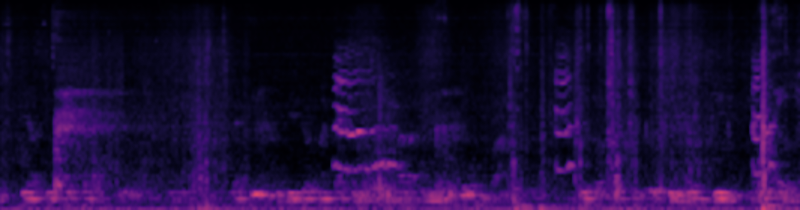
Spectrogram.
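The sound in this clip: A domestic cat meows a few times, each call short and high, over a steady low hum and faint household noises.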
